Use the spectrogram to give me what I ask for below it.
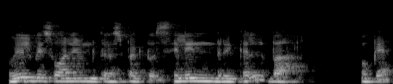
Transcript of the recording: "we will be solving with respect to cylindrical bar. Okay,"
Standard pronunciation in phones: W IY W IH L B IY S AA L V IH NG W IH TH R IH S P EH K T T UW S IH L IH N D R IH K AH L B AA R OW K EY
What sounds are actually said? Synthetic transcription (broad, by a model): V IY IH L B IY S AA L IH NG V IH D R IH S P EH K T T UW S IH L IH N D R IH K AH L B AA R OW K EY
